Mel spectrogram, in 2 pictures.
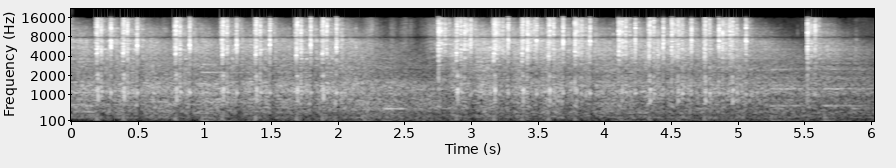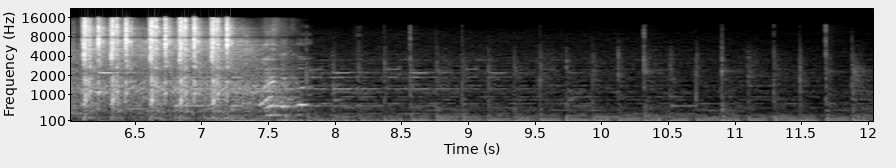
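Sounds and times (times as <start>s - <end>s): airsoft guns firing bursts: 0.0s - 7.5s.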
